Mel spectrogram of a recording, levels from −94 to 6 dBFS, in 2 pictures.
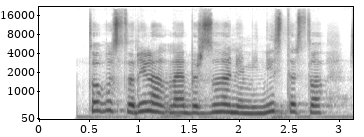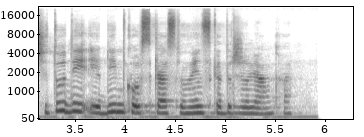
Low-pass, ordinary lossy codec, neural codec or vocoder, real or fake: none; none; codec, 44.1 kHz, 2.6 kbps, SNAC; fake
